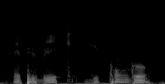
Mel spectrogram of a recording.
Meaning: Republic of the Congo (a country in Central Africa, the smaller of the two countries named Congo)
- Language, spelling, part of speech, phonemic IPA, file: French, République du Congo, proper noun, /ʁe.py.blik dy kɔ̃.ɡo/, Fr-République du Congo.ogg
